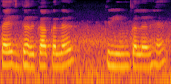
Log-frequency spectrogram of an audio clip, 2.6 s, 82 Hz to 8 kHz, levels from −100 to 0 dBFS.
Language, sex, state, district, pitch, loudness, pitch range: Hindi, female, Uttar Pradesh, Shamli, 225 Hz, -16 LUFS, 215-235 Hz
